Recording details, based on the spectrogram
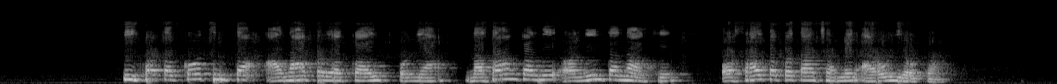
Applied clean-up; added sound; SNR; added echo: neural separator model SepFormer DNS4.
